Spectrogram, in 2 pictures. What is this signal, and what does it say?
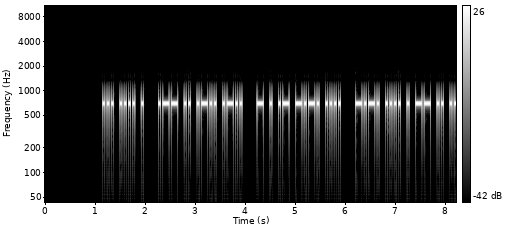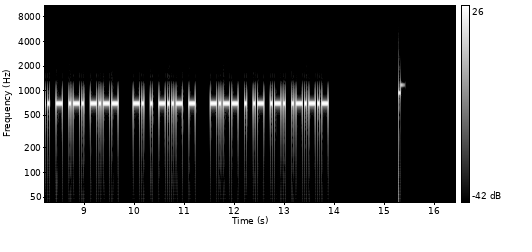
Morse code, heard as a keyed tone, about 28 wpm, 700 Hz. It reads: SHE WILL TEACH CHEMISTRY NEXT YEAR.
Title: Sentences from Top 1000 Words - Review Part 6 - 28wpm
